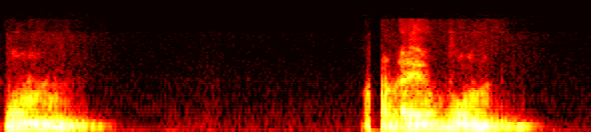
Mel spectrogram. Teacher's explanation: Imam Hamzah baik ketika waqaf pada lafal tersebut maupun ketika wasol membaca dengan bidhammil ha, dhammah haknya.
